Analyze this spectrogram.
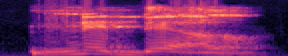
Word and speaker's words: Nadal: It's Nadal. It's spelled Nadal, but I don't pronounce it. And it's because I actually combine because I have a nephew named Dale, and so when I named him, I did that, but I don't pronounce it as Dale. Is Nadal.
